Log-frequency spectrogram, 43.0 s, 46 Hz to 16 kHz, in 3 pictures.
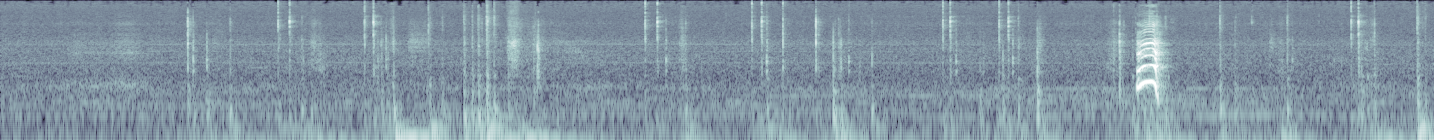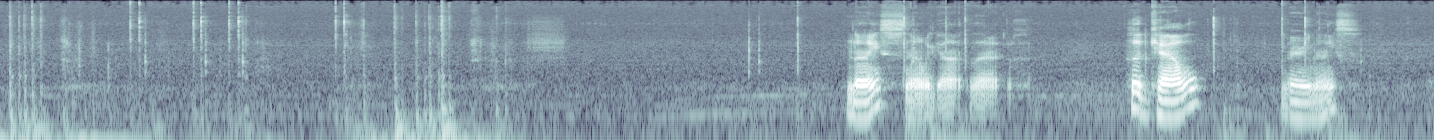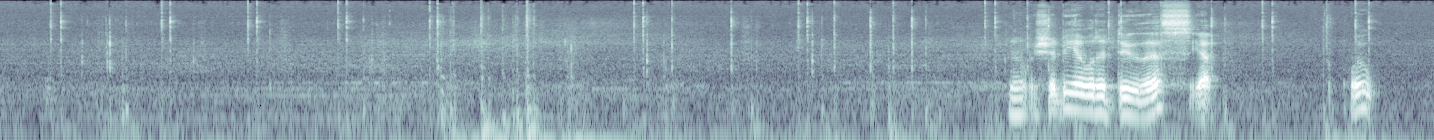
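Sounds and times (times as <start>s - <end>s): keyboard keystrokes: 1.8s - 5.4s, 9.4s - 10.5s, 12.2s - 16.9s
mouse clicks: 1.8s - 5.5s, 6.4s - 8.8s, 9.4s - 10.5s, 12.2s - 13.8s, 15.0s - 17.0s, 17.7s - 18.1s, 29.1s - 31.4s, 32.0s - 39.0s, 40.7s - 42.5s.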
